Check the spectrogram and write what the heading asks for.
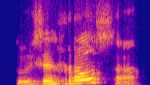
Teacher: tú dices Rosa como una vibrante múltiple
